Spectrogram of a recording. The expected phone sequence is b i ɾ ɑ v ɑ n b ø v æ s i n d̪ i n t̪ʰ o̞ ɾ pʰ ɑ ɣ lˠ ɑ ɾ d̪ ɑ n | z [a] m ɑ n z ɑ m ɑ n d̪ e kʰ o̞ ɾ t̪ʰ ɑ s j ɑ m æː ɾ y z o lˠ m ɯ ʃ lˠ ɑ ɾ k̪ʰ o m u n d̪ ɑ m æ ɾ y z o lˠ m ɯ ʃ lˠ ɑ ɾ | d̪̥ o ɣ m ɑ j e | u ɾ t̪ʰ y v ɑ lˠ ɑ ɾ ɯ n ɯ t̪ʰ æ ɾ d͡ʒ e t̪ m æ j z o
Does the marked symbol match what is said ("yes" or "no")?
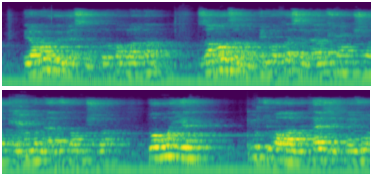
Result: no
